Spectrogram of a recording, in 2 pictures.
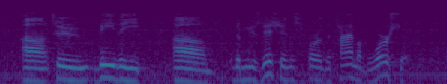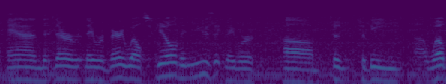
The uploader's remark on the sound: Ketha Heights Baptist Church ~ Live Broadcast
